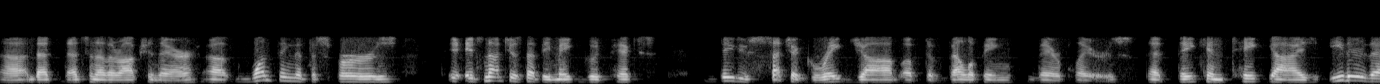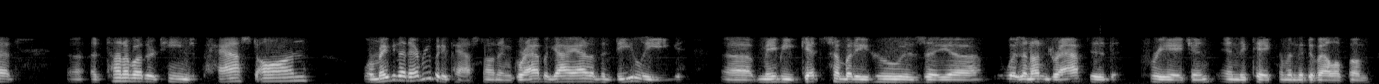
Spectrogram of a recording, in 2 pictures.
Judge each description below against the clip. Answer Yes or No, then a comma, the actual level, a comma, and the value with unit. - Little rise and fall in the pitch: No, average, 3.8 semitones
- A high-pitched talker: No, low, 120 Hz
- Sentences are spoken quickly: No, average, 180 wpm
